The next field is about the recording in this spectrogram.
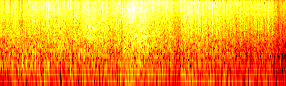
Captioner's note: rapid gunfire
